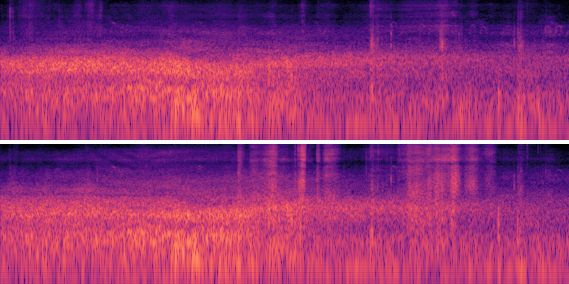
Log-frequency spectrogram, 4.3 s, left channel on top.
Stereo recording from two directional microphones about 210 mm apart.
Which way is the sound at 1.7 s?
35° left (ahead or behind).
